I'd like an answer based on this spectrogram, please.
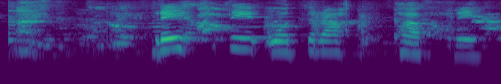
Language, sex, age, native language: Icelandic, female, 9, Icelandic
